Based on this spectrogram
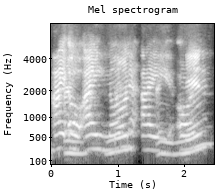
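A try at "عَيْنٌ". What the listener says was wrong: the N is part of the word. Un. N. Ainun.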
